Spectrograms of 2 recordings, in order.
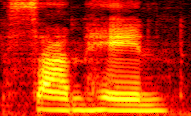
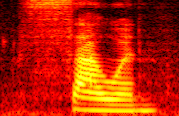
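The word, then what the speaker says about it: Samhain: the love of God stop calling it Sam Hayne it's Sauron I do get it all because of the way it's spelled oh yeah it makes sense but it's sour just so you know you know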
